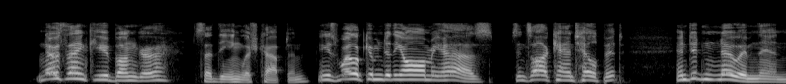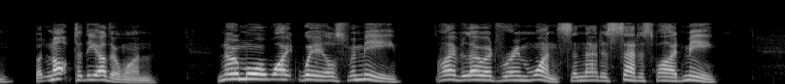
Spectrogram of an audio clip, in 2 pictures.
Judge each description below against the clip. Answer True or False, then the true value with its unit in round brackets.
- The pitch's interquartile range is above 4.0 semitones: True (5.2 semitones)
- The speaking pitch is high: True (195 Hz)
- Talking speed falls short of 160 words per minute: False (175 wpm)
